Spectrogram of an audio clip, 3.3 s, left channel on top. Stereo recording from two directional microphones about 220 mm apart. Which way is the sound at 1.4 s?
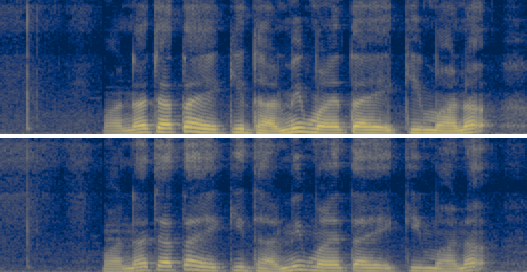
5° left (ahead or behind).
